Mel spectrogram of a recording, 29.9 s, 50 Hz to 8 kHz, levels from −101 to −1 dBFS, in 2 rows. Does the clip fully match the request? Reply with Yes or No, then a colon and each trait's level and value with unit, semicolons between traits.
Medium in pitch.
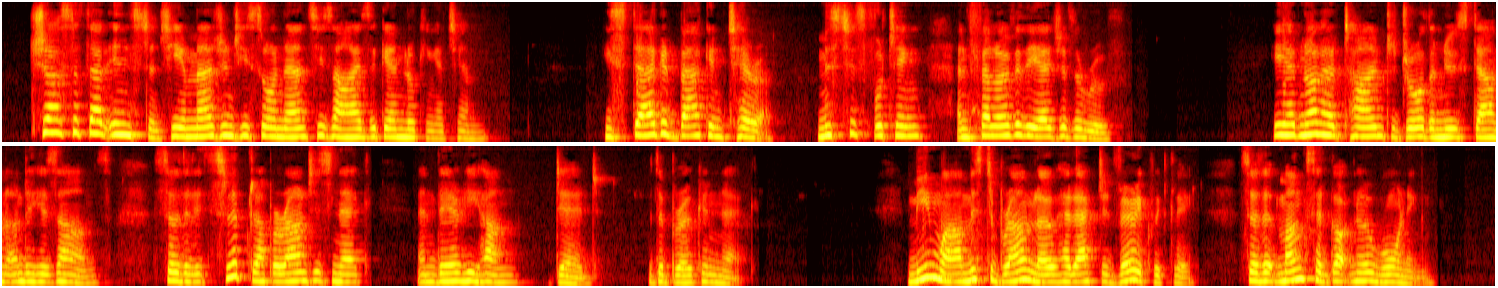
Yes: medium, 175 Hz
